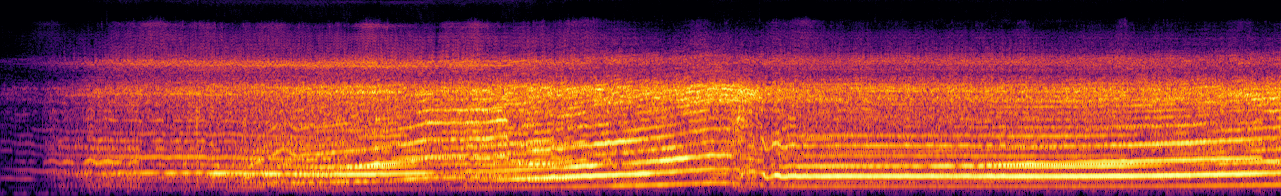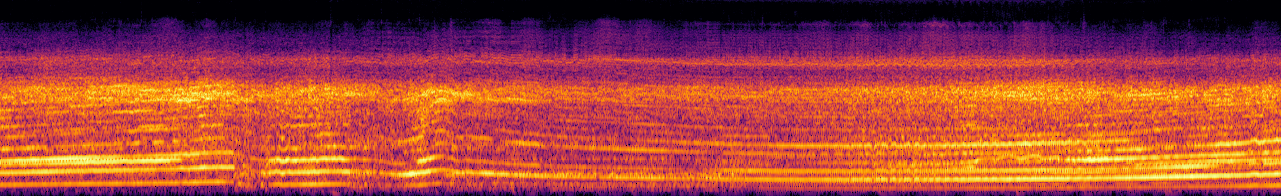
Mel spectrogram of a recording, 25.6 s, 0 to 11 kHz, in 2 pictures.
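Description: Nigel Mansell's Lotus Formula 1 car lapping Brands Hatch in the 1980s, a loud, close onboard engine wail rising and falling through gear changes and corners for the whole lap section, with no voices.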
